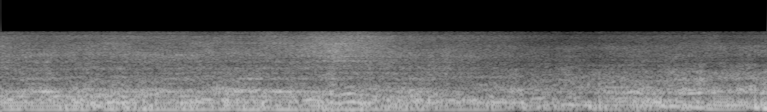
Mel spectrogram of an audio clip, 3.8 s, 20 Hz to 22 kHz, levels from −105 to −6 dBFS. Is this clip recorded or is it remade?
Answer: remade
